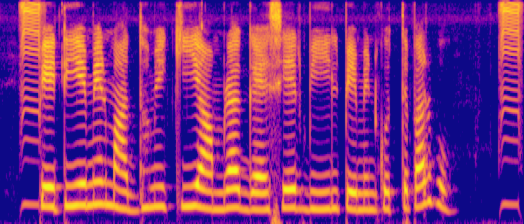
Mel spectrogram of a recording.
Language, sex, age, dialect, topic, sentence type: Bengali, female, 18-24, Standard Colloquial, banking, question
